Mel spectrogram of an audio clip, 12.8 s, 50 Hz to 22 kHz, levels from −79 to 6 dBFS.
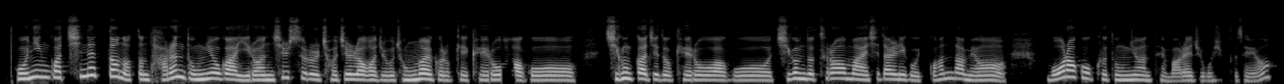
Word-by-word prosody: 본인과 285 +5 +3
친했던 335 -2 +2
어떤 205 0 0
다른 255 +10 +1
동료가 220 -1 +3
이런 190 +1 +1
실수를 240 -3 -2
저질러 200 +1 +2
가지고 180 -1 -2
정말 195 +4 +3
그렇게 185 -1 -6
괴로워하고 185 -2 -2 0.3
지금까지도 220 -5 +1
괴로워하고 180 -2 -2
지금도 225 -1 0
트라우마에 235 -3 0
시달리고 205 -3 -1
있고 185 +3 -11
한다면 185 - -2 0.4
뭐라고 260 +5 +3
그 205 - -7
동료한테 185 -2 -3
말해 160 +3 -5
주고 160 -1 -13
싶으세요? 170 - -11
195 Hz, 360 characters per minute, -22 LUFS, 180-230 Hz, 0.4 s, 본인과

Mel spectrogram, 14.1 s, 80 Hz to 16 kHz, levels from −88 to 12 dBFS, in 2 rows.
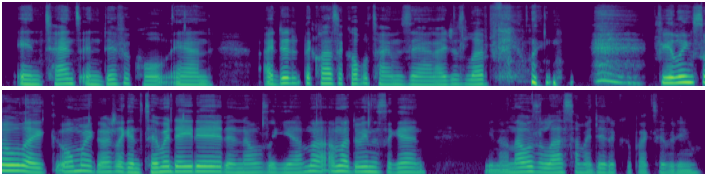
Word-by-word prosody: intense 190 +3 -1
and 175 -1 -4
difficult, 185 -2 -5
and 85 -2 -4 0.5
I - - 0
did 225 +4 +3
the 220 - -1
class 210 -1 0
a 210 - -4
couple 200 +2 -3
times, 175 -4 -7
and 165 -1 -4
I 170 - -3
just 185 +1 -9
left 180 0 -2
feeling 245 -3 0 0.9
feeling 250 +2 +9
so, 250 -2 +6
like, 190 -7 +3
oh 205 - -1
my 230 0 0
gosh, 200 -1 -4
like, 195 - -2
intimidated, 210 +4 +3
and 180 0 -4
I 180 - -5
was 185 0 -9
like, 175 - -6
"Yeah, 175 0 -5
I'm 195 - -7
not 225 -1 -2
I'm - - -1
not 225 -2 +2
doing 205 0 0
this 190 -2 -6
again." 185 +1 -4 0.6
You - - -9
know, 90 0 -7
and 185 - -5
that 190 - 0
was 205 0 -1
the 185 - -4
last 180 0 -3
time 180 -1 -9
I - - -6
did 175 -1 -6
a 170 - -7
group - - -23
activity. 85 0 -9
185 Hz, 210 wpm, -22 LUFS, 175-215 Hz, 0.9 s, feeling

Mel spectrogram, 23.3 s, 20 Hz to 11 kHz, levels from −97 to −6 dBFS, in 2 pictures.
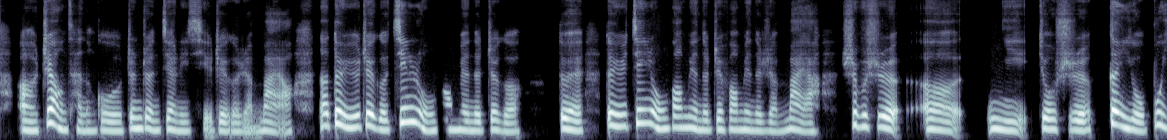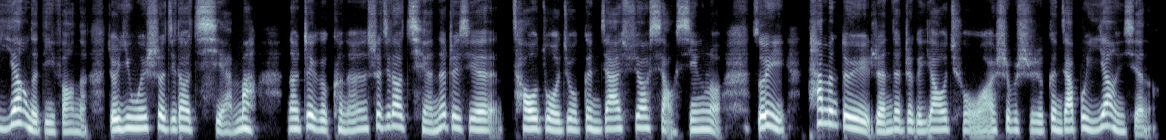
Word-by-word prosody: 啊， 180 -2 0
这 310 - 0
样 260 -11 +5
才 185 -1 -7
能 170 0 -6
够 170 -1 -2
真 215 +5 0
正 205 -4 -1
建 195 0 -2
立 165 0 -5
起 170 - -9
这 170 -1 -2
个 160 -1 -5
人 - - -7
脉 170 -2 -3
啊。 150 +2 -6 0.2
那 260 - +2
对 265 -2 +6
于 235 +2 +4
这 260 0 +6
个 190 -4 -1
金 330 - +3
融 180 - 0
方 190 0 -6
面 180 -2 -2
的 170 -1 0
这 185 +1 -3
个 160 0 -4 0.4
对， 190 -5 +3 0.2
对 270 -1 +4
于 250 - 0
金 315 +5 0
融 210 -7 +2
方 230 -1 0
面 215 -4 0
的 185 - -2
这 195 +2 -2
方 190 0 -3
面 190 -1 -2
的 175 - -3
人 165 -1 -7
脉 190 -2 -2
啊， 160 - -5 0.2
是 285 - -2
不 245 - 0
是 235 -4 +3 0.2
呃， 185 -5 0 0.2
你 190 -4 -1
就 205 -2 +2
是 185 -1 -1
更 290 -6 +8
有 180 -5 +2
不 275 - -2
一 210 -5 -3
样 305 -3 +5
的 170 - +2
地 165 -1 -5
方 160 0 -6
呢？ - - -9 0.2
就 195 - +4
因 220 +2 +2
为 215 0 +4
涉 225 0 +1
及 200 0 -3
到 210 -2 +2
钱 170 -5 -4
嘛。 200 +2 +1 0.3
那 210 0 +1
这 240 +3 +5
个 190 -2 -2
可 190 0 -6
能 195 +5 -4
涉 260 +4 -2
及 245 0 -4
到 250 -2 +3
钱 180 -5 -5
的 240 - +1
这 235 -2 0
些 195 -2 -1
操 205 -1 +4
作 195 -3 0
就 195 +1 -3
更 190 -1 -3
加 205 +2 +1
需 230 +2 -4
要 225 - +2
小 220 -6 -5
心 190 +5 -4
了， 185 -4 -3 0.3
所 235 - +6
以 205 -7 0 0.2
他 315 - +2
们 300 -2 +3
对 210 -7 +6
人 165 0 0
的 195 0 0
这 185 0 -4
个 165 - -2
要 195 +3 -1
求 185 -2 -8
啊， - - -3
是 205 - -5
不 185 - -7
是 175 -2 -6
更 195 +3 -2
加 190 +1 +2
不 225 - -2
一 185 - -4
样 255 -5 +2
一 - - -6
些 125 -6 -6
呢？ - - -14
195 Hz, 290 characters per minute, -20 LUFS, 175-220 Hz, 0.4 s, 更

